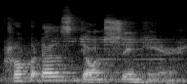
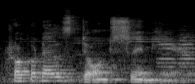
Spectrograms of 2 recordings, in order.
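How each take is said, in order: Both takes have the same delivery.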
